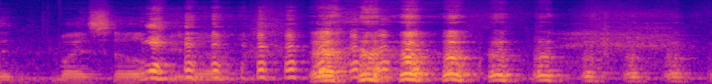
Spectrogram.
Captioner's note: laughing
